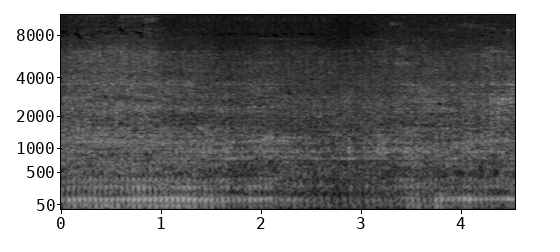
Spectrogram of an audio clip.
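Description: A motorcycle engine runs at low revs on the road to Pelling Skywalk in Sikkim, a loud close throbbing putter that dips slightly midway and then swells again, with no talking.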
